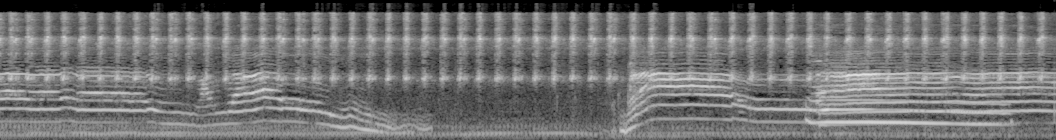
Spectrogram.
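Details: Cats brawling over territory late at night: drawn-out moaning yowls that bend down then sweep sharply up, overlapping howls from two animals, with a faint rhythmic ticking and low hum in the background.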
